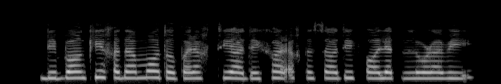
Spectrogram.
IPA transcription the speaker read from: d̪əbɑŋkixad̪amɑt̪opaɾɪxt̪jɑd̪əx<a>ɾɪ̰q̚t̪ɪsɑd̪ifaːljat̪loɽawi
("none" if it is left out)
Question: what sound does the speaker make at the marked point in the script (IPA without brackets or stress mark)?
ɑ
